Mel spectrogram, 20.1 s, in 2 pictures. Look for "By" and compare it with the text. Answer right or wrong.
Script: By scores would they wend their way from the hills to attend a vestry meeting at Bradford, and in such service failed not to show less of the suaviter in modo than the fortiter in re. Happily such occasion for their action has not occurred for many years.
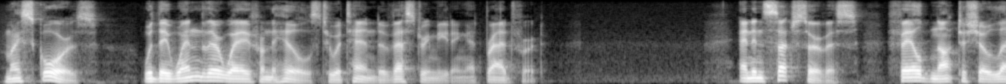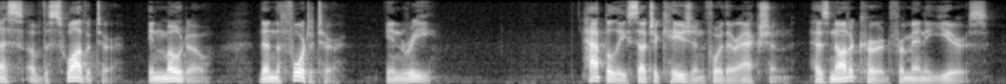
wrong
